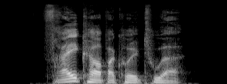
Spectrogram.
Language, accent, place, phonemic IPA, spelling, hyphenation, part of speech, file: German, Germany, Berlin, /ˈfʁaɪ̯kœʁpɐkʊlˌtuːɐ̯/, Freikörperkultur, Frei‧kör‧per‧kul‧tur, noun, De-Freikörperkultur.ogg
- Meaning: nudism; naturism (naturist movement related to Lebensreform)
